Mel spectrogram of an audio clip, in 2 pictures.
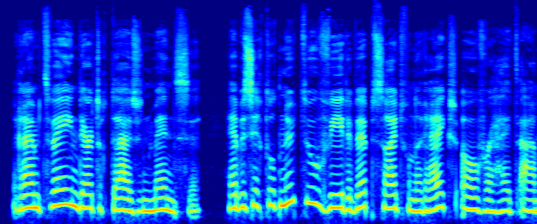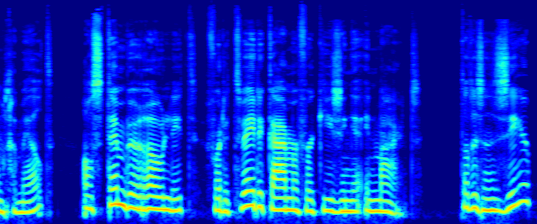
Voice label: female dutch voice over narrative

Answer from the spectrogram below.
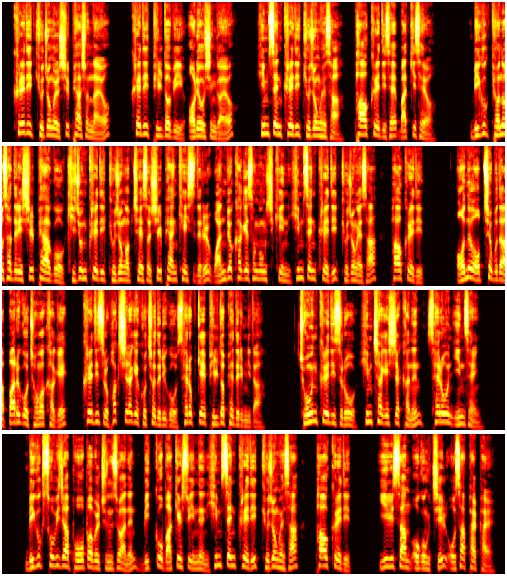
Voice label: male korean voice over talent sales

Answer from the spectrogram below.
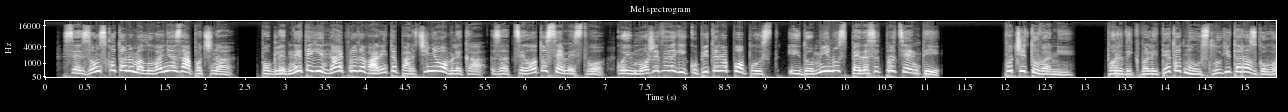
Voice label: female macedonian voice over narrative

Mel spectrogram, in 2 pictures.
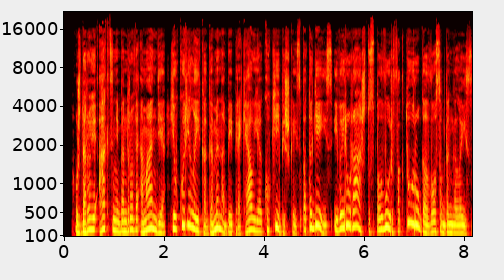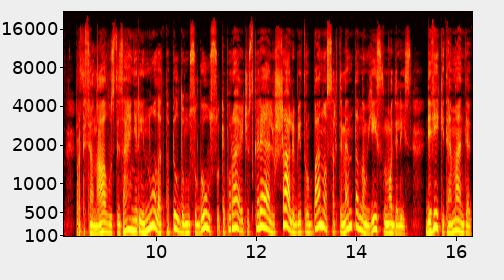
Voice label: female lithuanian voice over sales

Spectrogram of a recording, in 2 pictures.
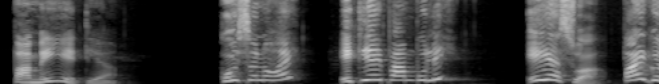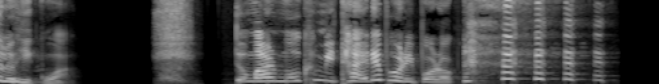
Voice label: female assamese voice over character

